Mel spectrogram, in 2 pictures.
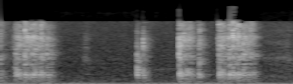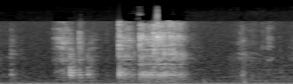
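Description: A stainless steel bowl scraping and knocking on a wooden floor as a cat paws at it, in about seven short, uneven bursts.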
